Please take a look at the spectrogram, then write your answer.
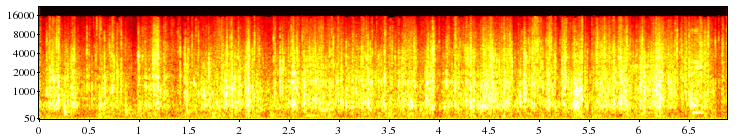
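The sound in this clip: Paper crinkles and rustles as a gift-wrapped present is unwrapped, a faint, steady stream of soft crackling with small bursts of tearing and crumpling throughout.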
